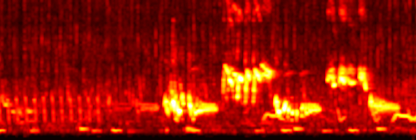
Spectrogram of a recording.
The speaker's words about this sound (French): Un rouge-gorge s'est approché.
